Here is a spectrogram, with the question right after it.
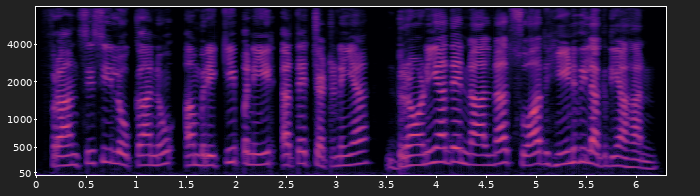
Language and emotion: Punjabi, disgusted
